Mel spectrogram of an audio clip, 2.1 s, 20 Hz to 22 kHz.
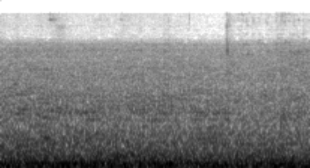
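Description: New Flyer XDE60 diesel-electric hybrid articulated bus under way, heard from inside the cabin: a steady low drivetrain drone with road noise.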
